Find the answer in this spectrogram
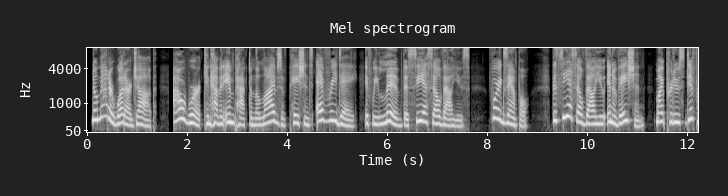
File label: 20s 30s Female Narration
